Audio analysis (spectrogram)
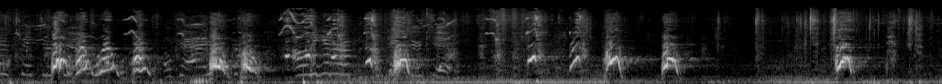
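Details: A poodle named Gracie, up a neighbor's tree after Allie the cat, gives a steady series of short, sharp barks about every half second, with a person talking early on.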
